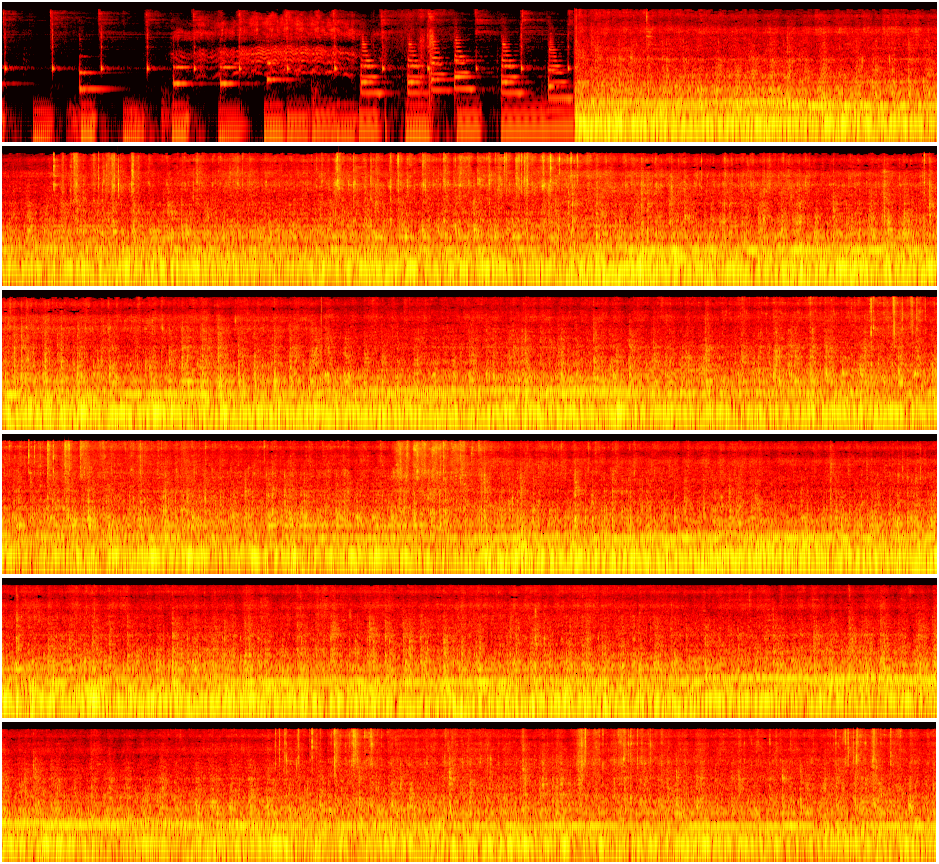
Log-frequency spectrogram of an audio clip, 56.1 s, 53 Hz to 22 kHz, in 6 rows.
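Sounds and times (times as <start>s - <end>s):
meat grinder motor hum: 5.7s - 56.0s
crunching: 27.1s - 30.1s, 49.4s - 56.0s.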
